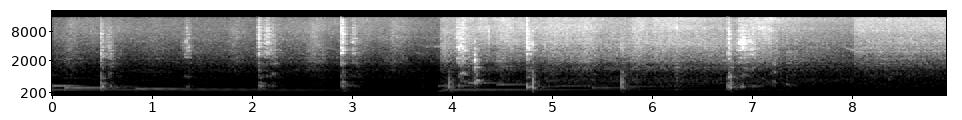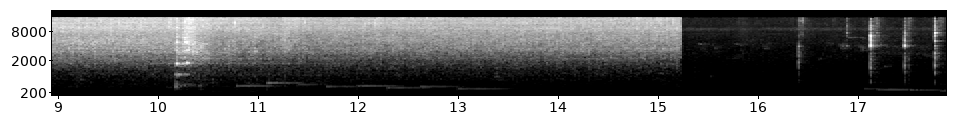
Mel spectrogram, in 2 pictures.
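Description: Beef and Piper lolot leaves sizzling in a hot wok while a metal slotted ladle stirs and scrapes, with frequent sharp clinks of the ladle against the pan. The sizzling cuts off suddenly about fifteen seconds in, leaving a few light metal clinks.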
